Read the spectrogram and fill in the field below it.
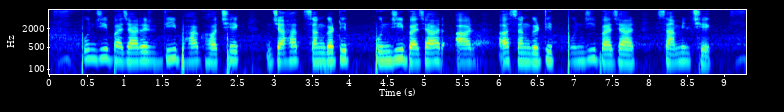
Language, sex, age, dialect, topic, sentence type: Magahi, male, 18-24, Northeastern/Surjapuri, banking, statement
